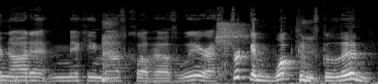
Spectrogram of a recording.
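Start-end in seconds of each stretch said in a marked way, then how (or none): 1.8-3.8 goofy put-on accent. Repeating the silly voice.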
